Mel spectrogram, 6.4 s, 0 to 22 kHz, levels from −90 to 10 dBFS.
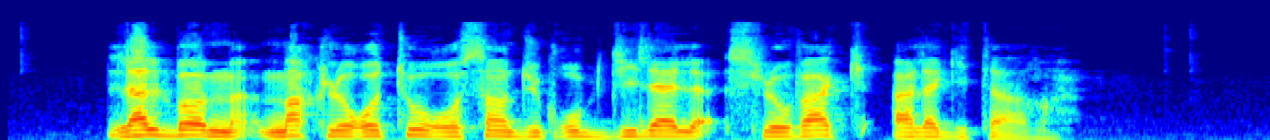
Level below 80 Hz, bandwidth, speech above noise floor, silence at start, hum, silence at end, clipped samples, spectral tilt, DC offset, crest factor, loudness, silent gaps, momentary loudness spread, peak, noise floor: -48 dBFS; 11 kHz; 51 dB; 0.55 s; none; 1.05 s; under 0.1%; -7 dB/octave; under 0.1%; 16 dB; -15 LUFS; none; 11 LU; 0 dBFS; -66 dBFS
